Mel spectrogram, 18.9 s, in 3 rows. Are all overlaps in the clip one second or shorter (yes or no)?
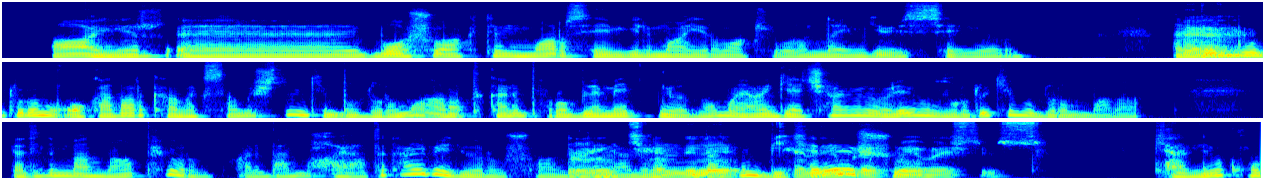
no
